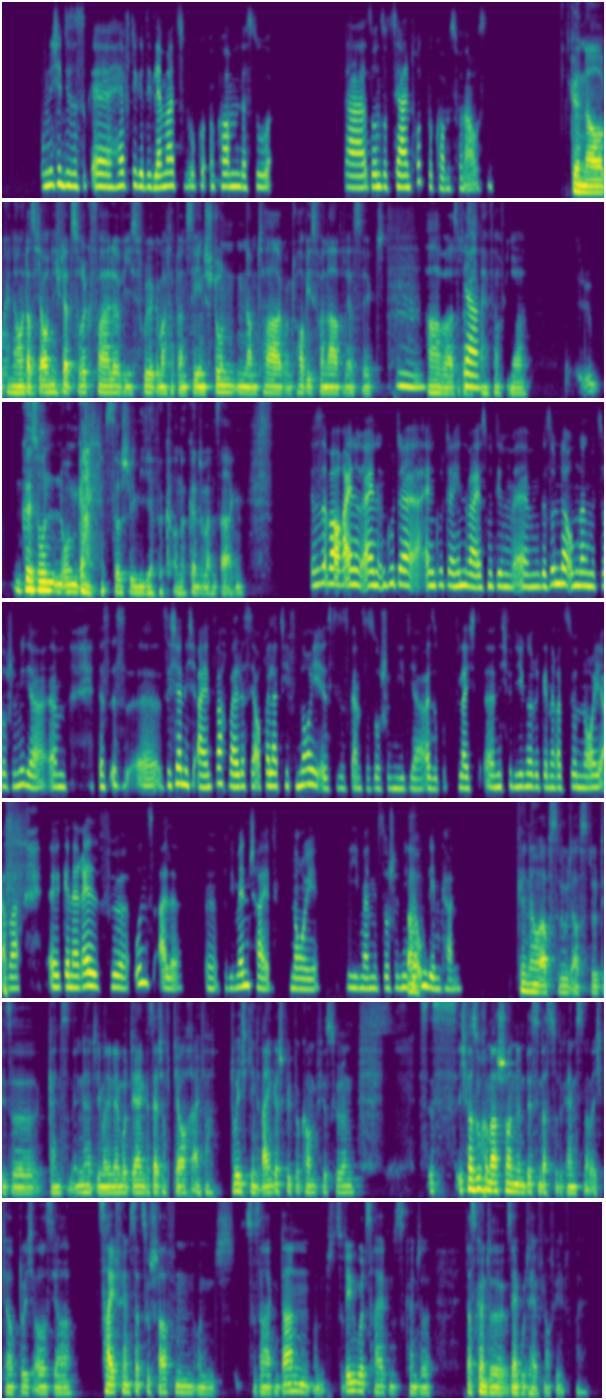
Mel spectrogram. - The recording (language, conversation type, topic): German, advice, Wie gehe ich mit Geldsorgen und dem Druck durch Vergleiche in meinem Umfeld um?
- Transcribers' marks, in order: laughing while speaking: "Umgang mit Social Media bekomme"; chuckle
